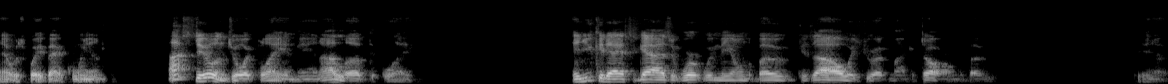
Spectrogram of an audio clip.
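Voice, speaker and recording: Someone with an Alabama accent speaks at a moderate pace, leaving long, frequent pauses, with big swings in loudness. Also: man. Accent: Southern US (Alabama). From US Gulf Coast, Mobile, Alabama. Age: 60s. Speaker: retired boat captain. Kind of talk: interview. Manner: halting, many fillers and repeats.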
